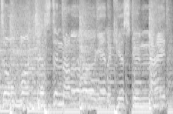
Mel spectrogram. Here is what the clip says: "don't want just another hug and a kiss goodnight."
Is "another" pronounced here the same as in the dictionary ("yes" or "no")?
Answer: yes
